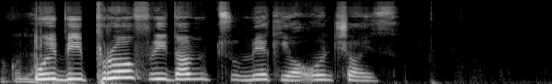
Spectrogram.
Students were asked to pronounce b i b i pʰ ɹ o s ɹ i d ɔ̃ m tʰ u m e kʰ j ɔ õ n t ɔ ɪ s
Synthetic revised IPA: w i b i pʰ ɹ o f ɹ i d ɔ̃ m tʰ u m e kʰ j ɔ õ n t͡ʃ ɔ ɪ s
